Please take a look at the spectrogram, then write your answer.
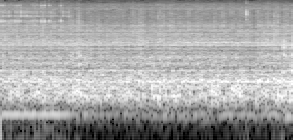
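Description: Loud, steady whine of a power drill grinding into a broken metal bolt on a rotor head, continuous and close, with no voices.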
